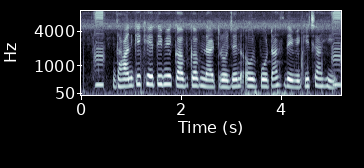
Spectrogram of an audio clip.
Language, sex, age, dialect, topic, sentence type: Bhojpuri, female, 18-24, Western, agriculture, question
